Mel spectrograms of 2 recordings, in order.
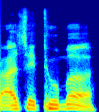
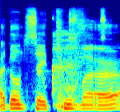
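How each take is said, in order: First: "tumor" ending in "ah", no R; imitated Austrian "tumor", said as TOO-mah; tumor without R. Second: "tumor" with a clearly sounded final R; mock Austrian contrast, "tumor" ending in a hard R. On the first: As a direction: drop the final R of "tumor", Austrian style. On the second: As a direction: say "tumor" slowly, hitting the ending R. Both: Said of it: "does not pronounce my R's".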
